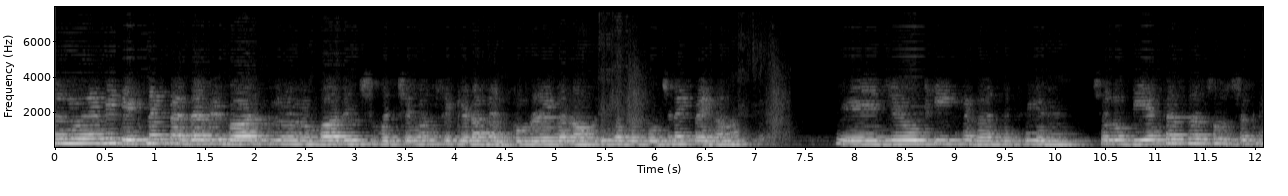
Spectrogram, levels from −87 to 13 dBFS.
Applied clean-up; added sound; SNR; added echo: neural separator model SepFormer DNS4.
